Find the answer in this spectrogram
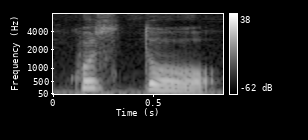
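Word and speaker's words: コスト: 헤매다, 그리고 코스토, 이것은 영어 코스트에 해당되는 이 단어를 일본인들이 가타카나로 코스토라고 삼음절어로 발음을 합니다.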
